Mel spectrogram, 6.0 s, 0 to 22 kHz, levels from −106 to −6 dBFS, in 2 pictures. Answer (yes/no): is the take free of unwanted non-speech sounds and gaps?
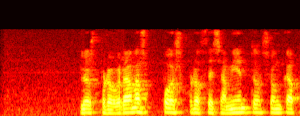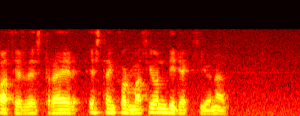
yes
